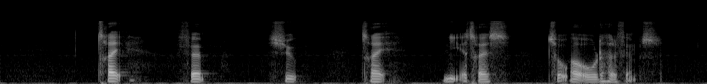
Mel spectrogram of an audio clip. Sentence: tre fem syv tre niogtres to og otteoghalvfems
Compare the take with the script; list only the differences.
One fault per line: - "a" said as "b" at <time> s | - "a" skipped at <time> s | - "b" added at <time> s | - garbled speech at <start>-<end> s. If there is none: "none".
none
